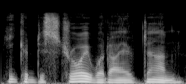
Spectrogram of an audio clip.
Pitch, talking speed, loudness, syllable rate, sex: 105 Hz, 225 wpm, -15 LUFS, 4.5 syllables/s, male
